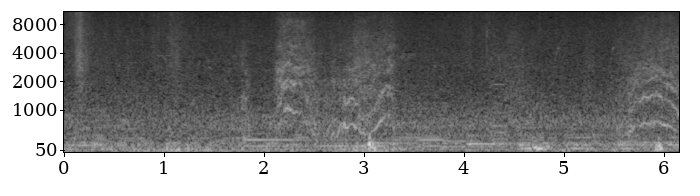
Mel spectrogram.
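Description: Tent fabric rustles as it is pulled.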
